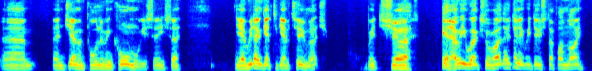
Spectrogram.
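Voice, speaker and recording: A man's voice: medium pitch, steady tone, moderate pace, mellow, no echo, highs cut off. A man who plays drums, talking in a laid-back, easygoing way. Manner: laid-back, laughing easily. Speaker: drummer. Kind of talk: casual interview.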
